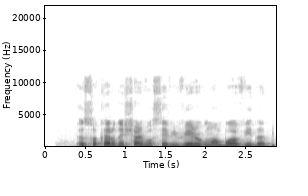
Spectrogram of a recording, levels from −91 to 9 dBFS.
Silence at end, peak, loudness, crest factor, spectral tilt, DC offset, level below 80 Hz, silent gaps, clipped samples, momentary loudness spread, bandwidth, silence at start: 0 s; -16 dBFS; -33 LUFS; 16 dB; -8 dB/octave; under 0.1%; -58 dBFS; none; under 0.1%; 6 LU; 11 kHz; 0.4 s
